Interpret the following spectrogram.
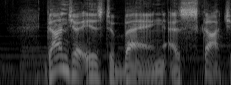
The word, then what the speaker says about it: ganja: A second type of marijuana is known as ganja, and it's spelled G-A-N-J-A.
